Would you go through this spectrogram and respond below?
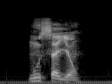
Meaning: cabin boy, ship's boy
- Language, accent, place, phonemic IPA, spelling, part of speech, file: French, France, Lyon, /mu.sa.jɔ̃/, moussaillon, noun, LL-Q150 (fra)-moussaillon.wav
